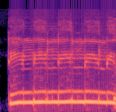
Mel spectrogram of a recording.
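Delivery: high-pitched trilled lee-lee-lee; rapid high "lee-lee-lee" filler noise; high scrolling noise. Real, not acted. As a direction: make a high sing-song scrolling sound. Imitated noise while scrolling long contract.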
